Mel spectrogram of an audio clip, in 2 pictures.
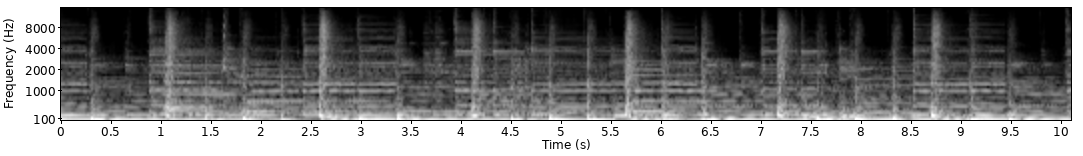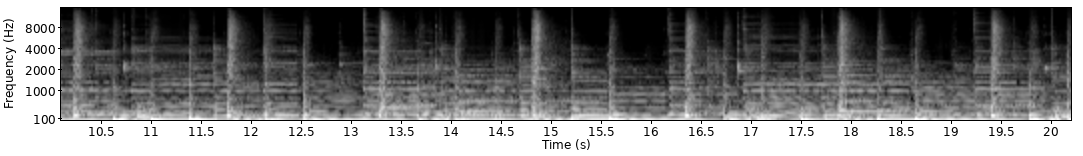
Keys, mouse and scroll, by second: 0.2-6.2 alt+drag, 6.6 click, 9.1 ctrl+t, 9.9-11.5 drag, 11.9 ctrl+t, 12.5-13.8 drag, 14.3 alt+click, 15.4 ctrl+t, 15.7 right click, 16.3-20.2 drag, 17.3-20.2 drag.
